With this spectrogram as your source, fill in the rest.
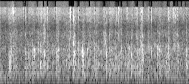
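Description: An audience at a live lecture gives a short burst of scattered applause, a dense patter of claps heard from a moderate distance.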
